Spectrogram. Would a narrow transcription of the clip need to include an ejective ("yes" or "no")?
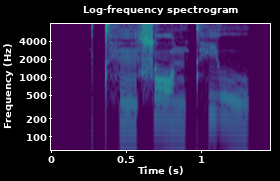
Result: no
